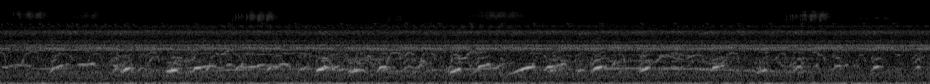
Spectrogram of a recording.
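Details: Coyotes (Canis latrans) yip and bark in an overlapping crescendo chorus from ponderosa-pine hillsides along Nebraska's Niobrara River on a warm, still late-September night under a nearly full moon, over a steady high drone of insects.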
